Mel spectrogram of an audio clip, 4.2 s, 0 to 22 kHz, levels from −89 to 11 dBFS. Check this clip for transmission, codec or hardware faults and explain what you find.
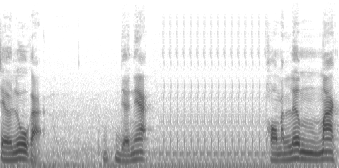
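There is one hardware fault. From 2.05 to 3.33 s, a system hang loop: the system froze while the hardware replayed one 85 ms buffer, producing an 11.7 Hz machine-gun stutter.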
